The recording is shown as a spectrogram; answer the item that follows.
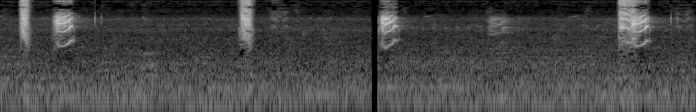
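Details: Female double-collared seedeater giving short, high, thin peeps, single or paired, spaced irregularly every one to three seconds against a quiet background; used to stimulate males to sing.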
